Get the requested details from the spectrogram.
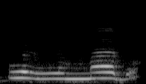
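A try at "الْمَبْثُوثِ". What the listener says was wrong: Bukan ul, sayang, al. Kalau alif lam, ini hamzah wasol namanya.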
